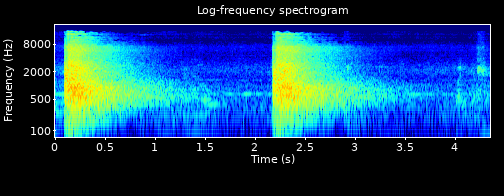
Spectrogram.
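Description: Two handgun shots about two seconds apart, one near the start and one about halfway through, each with a long echoing decay in an indoor shooting range.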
